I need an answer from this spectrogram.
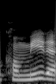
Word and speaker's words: comida: Comida ends in a vowel. If it ends in vowel N or S, when you pronounce it, you naturally pronounce the next to the last syllable as the stressed part of the word.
